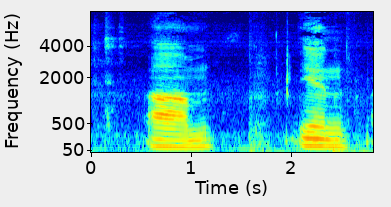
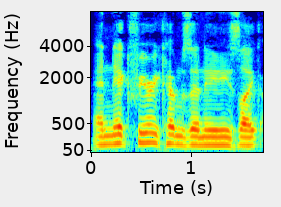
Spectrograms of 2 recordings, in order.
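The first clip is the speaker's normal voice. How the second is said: ordinary delivery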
